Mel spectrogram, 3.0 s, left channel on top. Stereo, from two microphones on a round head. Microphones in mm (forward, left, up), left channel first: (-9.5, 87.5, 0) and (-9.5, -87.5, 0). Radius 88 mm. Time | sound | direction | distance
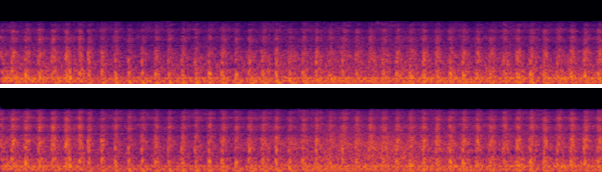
0.0 | a helicopter | 65° right (ahead or behind) | ?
